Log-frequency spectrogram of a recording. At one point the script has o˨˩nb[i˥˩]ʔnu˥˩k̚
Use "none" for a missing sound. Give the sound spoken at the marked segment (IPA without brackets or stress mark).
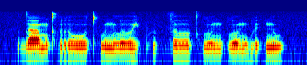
e˥˩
